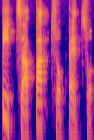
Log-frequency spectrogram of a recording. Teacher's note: se pronuncia como que si la primera Z fuera una t y la segunda fuera una s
